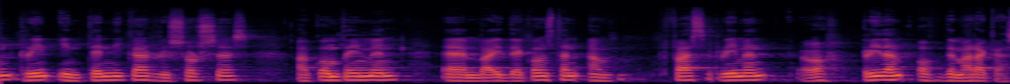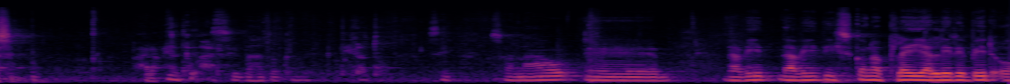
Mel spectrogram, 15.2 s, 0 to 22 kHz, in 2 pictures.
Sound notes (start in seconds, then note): 9.1 whispering in Spanish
